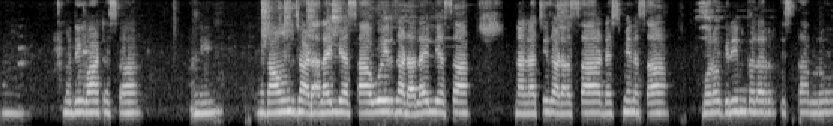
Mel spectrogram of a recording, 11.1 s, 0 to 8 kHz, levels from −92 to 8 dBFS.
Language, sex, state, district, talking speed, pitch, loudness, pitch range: Konkani, female, Goa, North and South Goa, 125 wpm, 225 Hz, -15 LUFS, 220-230 Hz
